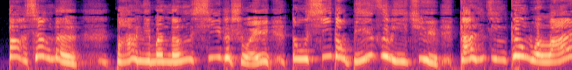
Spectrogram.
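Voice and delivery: rally the elephants, fast; urgent command. Acted. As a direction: giraffe urging elephants to the fire. Urgent orders at fire.

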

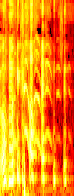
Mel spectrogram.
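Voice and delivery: very high, drawn-out squeal through laughter; laughing disbelief. Retold or imitated. Woman retelling nearly dropping her dog, laughing disbelief.

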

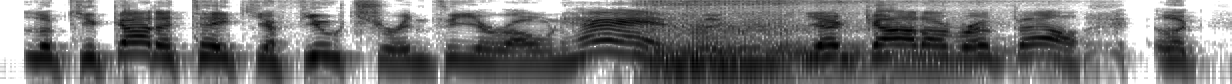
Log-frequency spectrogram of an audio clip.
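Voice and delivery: mock rousing speech to start a revolution; dumbass hype speech. Game character urging people to rebel, hammed-up hype. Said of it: "just hyping up the revolution, but in this dumbass way".

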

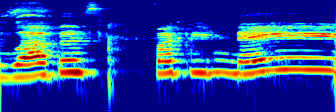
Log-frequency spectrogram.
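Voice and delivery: high, loud gushing; really excited. Real, not acted. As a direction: belt out your enthusiasm. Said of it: "we're both really excited about this".

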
